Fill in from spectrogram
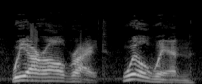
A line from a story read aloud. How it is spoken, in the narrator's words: cried Sheridan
